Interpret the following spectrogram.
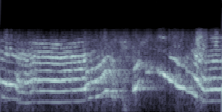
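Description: A dog whining and howling in long drawn-out cries that slide up and down in pitch, ending in a long falling wail. It is the crying of a dog in separation distress, missing its absent owners.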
